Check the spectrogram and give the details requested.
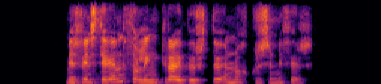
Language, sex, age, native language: Icelandic, female, 40-49, Icelandic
